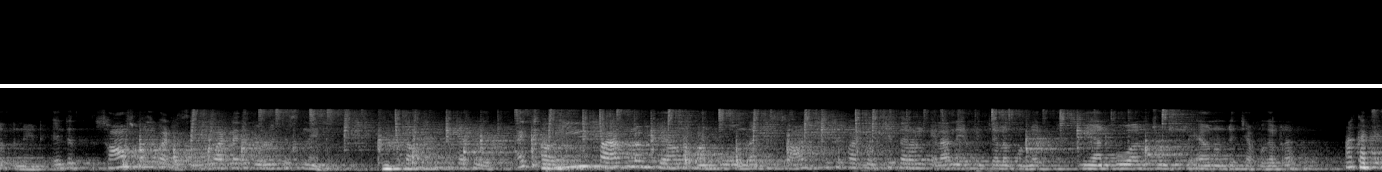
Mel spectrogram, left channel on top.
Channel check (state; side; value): silent; left; digital silence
